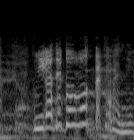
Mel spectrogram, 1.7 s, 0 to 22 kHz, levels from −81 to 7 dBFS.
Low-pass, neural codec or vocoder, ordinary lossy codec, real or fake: none; codec, 16 kHz, 2 kbps, FreqCodec, larger model; none; fake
